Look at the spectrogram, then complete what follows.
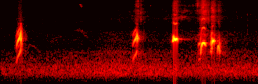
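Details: Dark-capped bulbul singing in the early morning: short, bright whistled notes spaced apart, then a quick cluster of three liquid notes near the end, over faint low background noise.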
